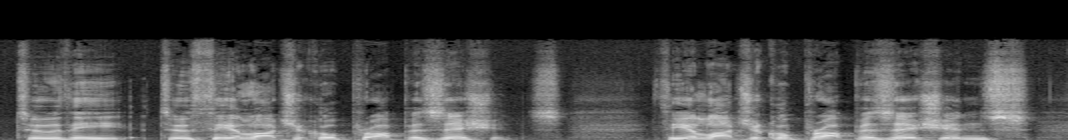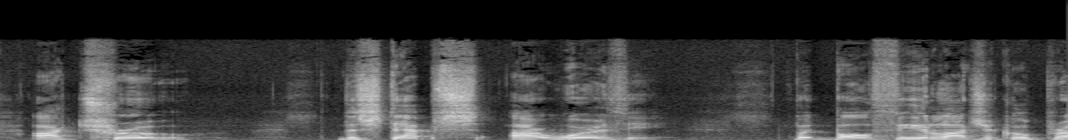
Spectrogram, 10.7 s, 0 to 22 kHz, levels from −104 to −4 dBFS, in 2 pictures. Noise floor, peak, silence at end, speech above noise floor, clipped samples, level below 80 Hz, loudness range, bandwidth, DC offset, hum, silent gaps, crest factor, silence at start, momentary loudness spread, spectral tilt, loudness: -56 dBFS; -6 dBFS; 0 s; 34 dB; under 0.1%; -66 dBFS; 1 LU; 16 kHz; under 0.1%; none; none; 16 dB; 0.1 s; 10 LU; -3 dB/octave; -21 LUFS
